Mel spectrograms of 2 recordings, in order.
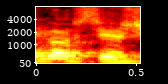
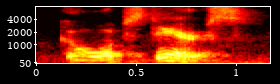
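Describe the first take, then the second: First: It is spoken quickly, steps run together. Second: It is spoken slowly, one step at a time. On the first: The instruction is harder for a child to take in. The speaker calls it wrong. "Different speeds" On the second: The instruction is easier for a child to take in. The speaker calls it right. "This might be speaking slower"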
